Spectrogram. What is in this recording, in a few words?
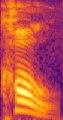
"kou4", Taiwanese syllable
